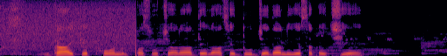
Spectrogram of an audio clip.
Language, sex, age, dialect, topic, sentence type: Maithili, male, 18-24, Angika, agriculture, question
